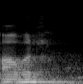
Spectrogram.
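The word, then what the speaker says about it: hour: इसमें क्या होता है और जैसे अवर लेकिन हम इसको क्या बोलना है इसको हिंदी बोलते हैं घंटा अवर का मतलब घंटा होता है तो यह इसका मतलब क्या है यह अवर है ठीक है अब कुछ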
